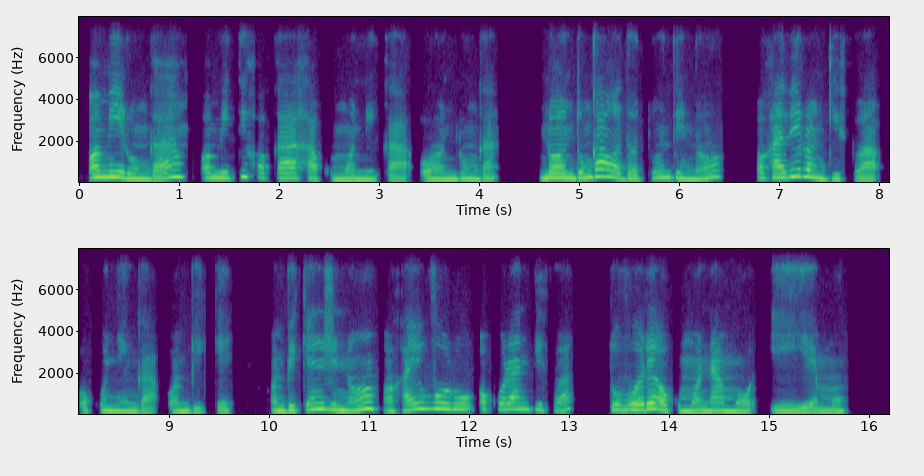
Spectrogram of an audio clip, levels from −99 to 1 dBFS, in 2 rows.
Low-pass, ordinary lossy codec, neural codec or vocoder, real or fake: 7.2 kHz; Opus, 24 kbps; none; real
